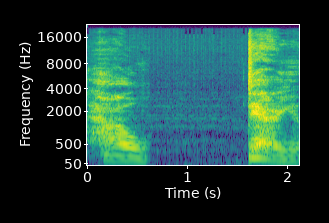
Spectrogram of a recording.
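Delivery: forced out through clenched, gritted teeth. Theo turns on the figure that spoke in his wife's voice, through gritted teeth. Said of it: "through gritted teeth simply says".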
